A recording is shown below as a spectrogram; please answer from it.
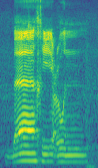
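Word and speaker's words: بَاخِعٌ: Jangan dari hidung, jangan tapi au. Bakhi'un. Aun, bukan on. Ya. Bukan juga ngeden ya, ada yang kadang tuh ngeden yang mengucapkan ain. Aun, nggak ada ngeden ya.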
